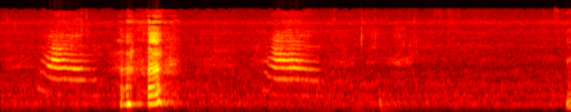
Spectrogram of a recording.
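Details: Ragdoll kittens born and raised in a home cattery in central Kansas, kept without cages: two high, clear meows with bright overtones about two and a half seconds apart, with sharp knocks and thumps between them.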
